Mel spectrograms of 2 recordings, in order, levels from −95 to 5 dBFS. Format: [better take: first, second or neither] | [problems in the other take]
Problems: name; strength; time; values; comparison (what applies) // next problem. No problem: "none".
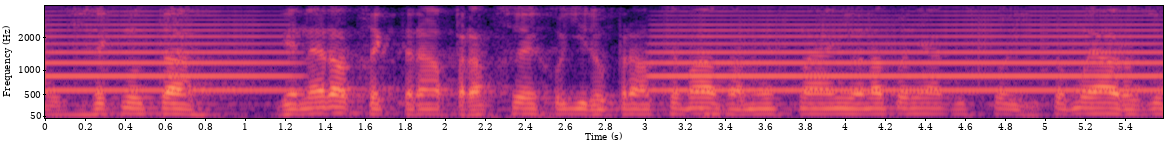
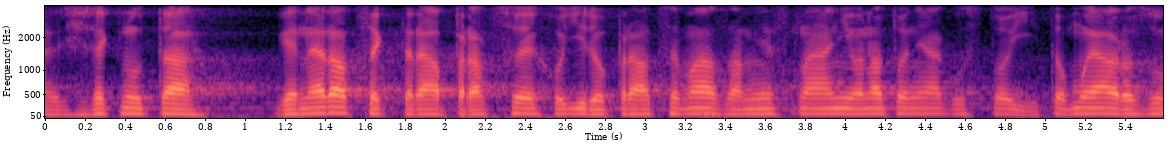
second | background sound (Brass instrument); 1 dB below the speech // room echo; dies away in 0.6 s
